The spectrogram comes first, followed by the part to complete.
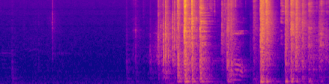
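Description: Near silence for about two seconds, then a couple of seconds of loud, close rustling and knocks from handling.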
